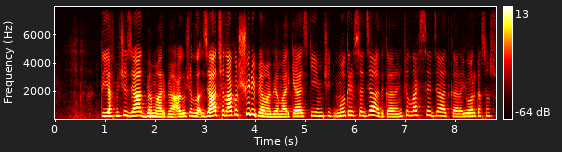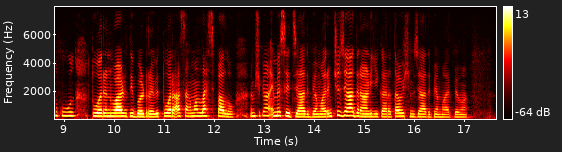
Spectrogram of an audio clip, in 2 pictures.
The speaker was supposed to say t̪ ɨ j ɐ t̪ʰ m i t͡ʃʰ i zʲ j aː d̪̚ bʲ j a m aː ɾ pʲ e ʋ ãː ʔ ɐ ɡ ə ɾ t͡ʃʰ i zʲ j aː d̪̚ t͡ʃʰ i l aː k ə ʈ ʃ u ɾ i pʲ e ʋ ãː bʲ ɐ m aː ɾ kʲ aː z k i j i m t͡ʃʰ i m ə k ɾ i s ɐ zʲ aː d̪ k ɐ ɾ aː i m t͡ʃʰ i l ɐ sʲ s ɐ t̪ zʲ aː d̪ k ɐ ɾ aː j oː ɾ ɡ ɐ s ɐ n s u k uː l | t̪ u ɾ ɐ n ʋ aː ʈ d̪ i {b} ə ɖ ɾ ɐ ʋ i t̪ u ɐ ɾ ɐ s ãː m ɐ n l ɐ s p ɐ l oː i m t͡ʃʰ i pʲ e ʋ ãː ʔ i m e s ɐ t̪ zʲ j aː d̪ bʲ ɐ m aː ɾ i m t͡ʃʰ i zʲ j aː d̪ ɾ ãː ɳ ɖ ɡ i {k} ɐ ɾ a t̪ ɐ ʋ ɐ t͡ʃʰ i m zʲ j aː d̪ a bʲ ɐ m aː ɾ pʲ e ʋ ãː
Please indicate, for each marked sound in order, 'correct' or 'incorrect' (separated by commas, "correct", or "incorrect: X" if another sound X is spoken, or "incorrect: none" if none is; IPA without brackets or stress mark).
correct, correct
